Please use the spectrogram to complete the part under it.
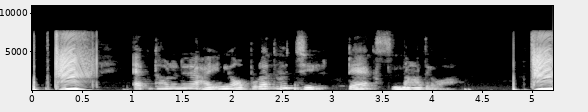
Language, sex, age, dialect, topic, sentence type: Bengali, female, 41-45, Standard Colloquial, banking, statement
